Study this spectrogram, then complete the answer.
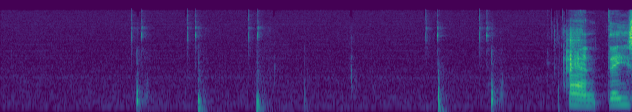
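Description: Blocks are placed with short, soft clicks.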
